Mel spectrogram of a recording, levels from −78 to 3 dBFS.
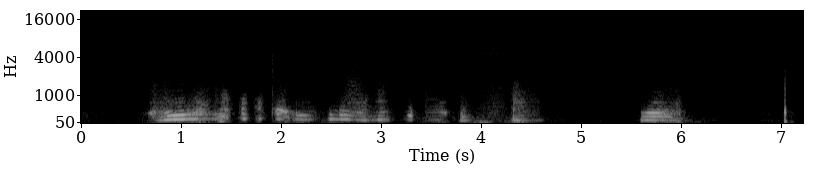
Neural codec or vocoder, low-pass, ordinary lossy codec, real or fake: codec, 44.1 kHz, 0.9 kbps, DAC; none; none; fake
